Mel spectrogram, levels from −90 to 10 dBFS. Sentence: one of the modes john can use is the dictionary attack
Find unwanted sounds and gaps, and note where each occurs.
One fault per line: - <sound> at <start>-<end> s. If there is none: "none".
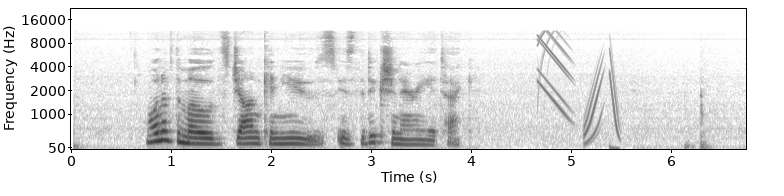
- chirp at 4.7-5.5 s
